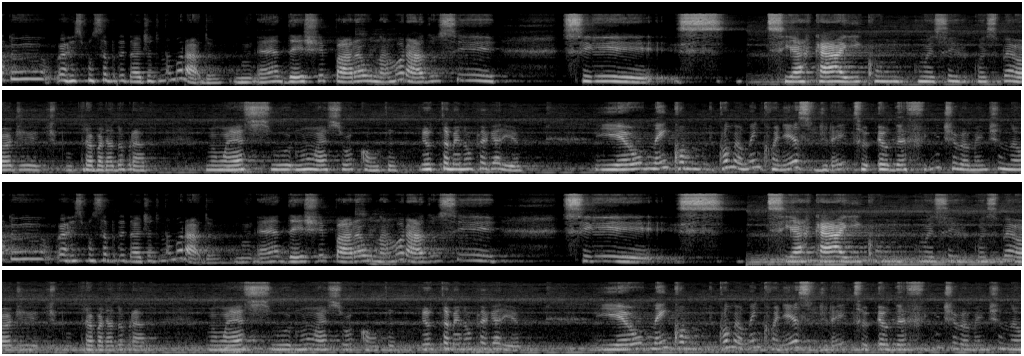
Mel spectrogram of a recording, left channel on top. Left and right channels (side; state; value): both; normal; correlation 0.57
